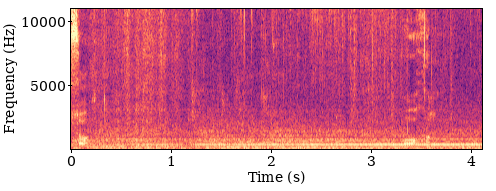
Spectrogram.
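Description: A steady mechanical hum with one constant mid-pitched tone over a low rumble; the tone becomes clearer about a second in.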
